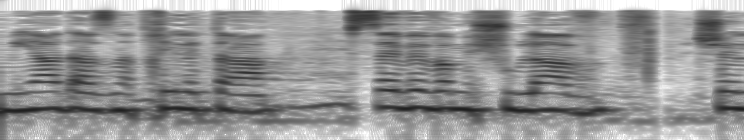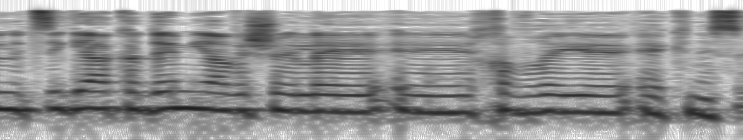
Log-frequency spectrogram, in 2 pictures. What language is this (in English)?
Hebrew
